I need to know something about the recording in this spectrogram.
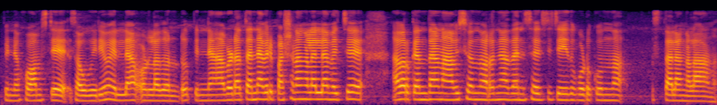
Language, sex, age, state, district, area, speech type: Malayalam, female, 60+, Kerala, Thiruvananthapuram, rural, spontaneous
